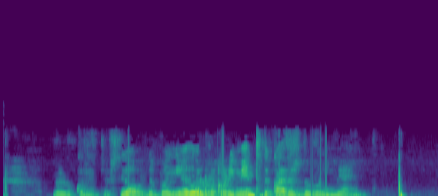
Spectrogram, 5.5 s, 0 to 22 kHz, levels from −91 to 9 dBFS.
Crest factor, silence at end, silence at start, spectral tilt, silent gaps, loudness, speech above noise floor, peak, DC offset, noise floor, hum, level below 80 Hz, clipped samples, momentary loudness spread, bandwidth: 16 dB; 0.4 s; 0.05 s; -6.5 dB/octave; none; -18 LUFS; 31 dB; -2 dBFS; under 0.1%; -48 dBFS; none; -52 dBFS; under 0.1%; 16 LU; 7.6 kHz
